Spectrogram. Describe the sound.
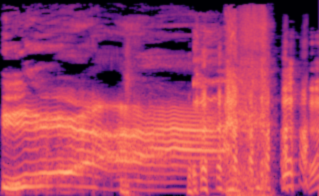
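A person imitates a ghostly scream, the Howie scream: a long, sustained wailing cry holding a high pitch for about two seconds, then breaking into rougher, strained bursts at the end.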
